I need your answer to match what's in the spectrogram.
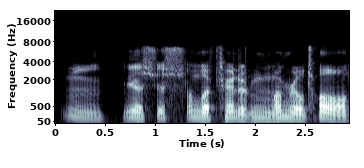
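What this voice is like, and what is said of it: Imitates another person's voice. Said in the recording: “my impression of my brother ... My brother sounds nothing like that, or even does his phrasing like that.”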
